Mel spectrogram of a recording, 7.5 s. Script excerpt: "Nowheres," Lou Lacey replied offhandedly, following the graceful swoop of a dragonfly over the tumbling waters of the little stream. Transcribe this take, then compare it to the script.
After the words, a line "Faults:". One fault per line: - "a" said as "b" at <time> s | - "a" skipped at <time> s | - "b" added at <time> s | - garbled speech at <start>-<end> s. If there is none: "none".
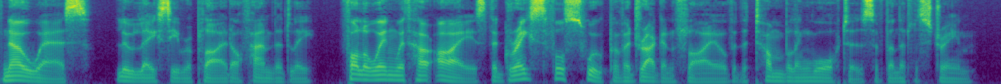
"Nowheres," Lou Lacey replied offhandedly, following with her eyes the graceful swoop of a dragonfly over the tumbling waters of the little stream.
Faults:
- "with her eyes" added at 3.0 s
